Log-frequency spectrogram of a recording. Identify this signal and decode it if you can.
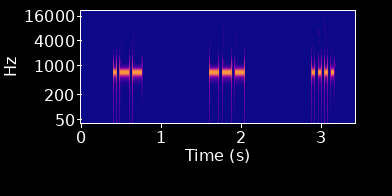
Morse code, heard as a keyed tone, about 30 wpm, spaced as for 9 wpm, 700 Hz. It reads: WOH
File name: Lesson 19e - Letter w - Three Characters 30wpm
